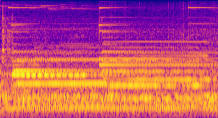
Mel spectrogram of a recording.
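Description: Marching band music in a soft passage carried by the front ensemble's chimes and mallet percussion: held, ringing tones with new notes struck just after the start and again about a second in.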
